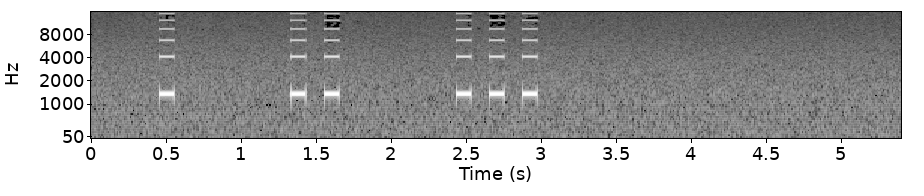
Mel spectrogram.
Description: Beep code, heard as beeps from a small speaker, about 1370 Hz. 1-2-3. In Phoenix BIOS tables: DMA page register failure.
